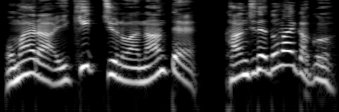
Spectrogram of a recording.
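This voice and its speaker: A man's voice: high-pitched, very animated, brisk. A man voicing a stern but caring band teacher from Osaka, who talks bluntly and barks questions at his students in an Osaka accent. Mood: stern questioning.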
